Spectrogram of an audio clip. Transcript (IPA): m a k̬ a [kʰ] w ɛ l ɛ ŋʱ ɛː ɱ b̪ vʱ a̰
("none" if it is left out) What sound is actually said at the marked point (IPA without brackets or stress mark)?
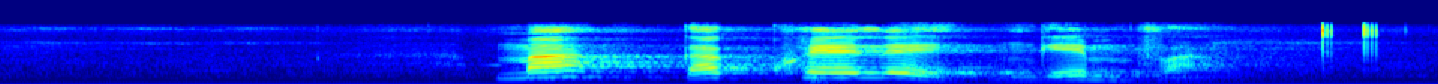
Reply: kʰ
